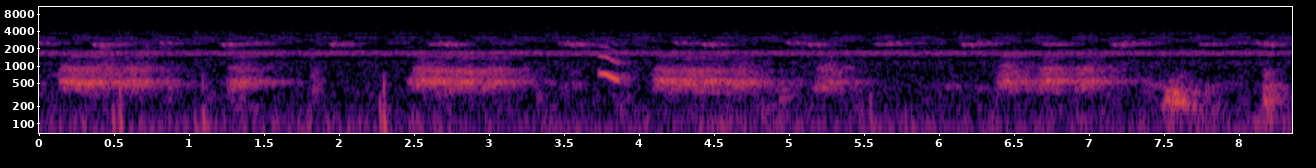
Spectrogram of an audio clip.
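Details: Puppy barking and crying while its mother gives milk, short harsh yelps and whining cries in irregular bursts about every second, with a steady ringing insect chorus throughout.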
